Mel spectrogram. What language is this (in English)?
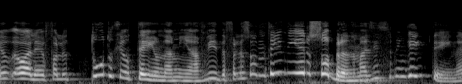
Portuguese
